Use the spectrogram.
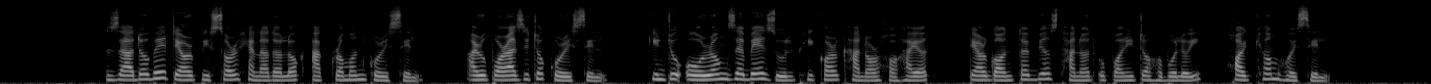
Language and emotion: Assamese, neutral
